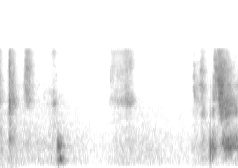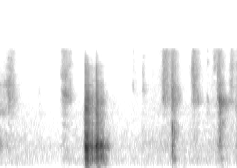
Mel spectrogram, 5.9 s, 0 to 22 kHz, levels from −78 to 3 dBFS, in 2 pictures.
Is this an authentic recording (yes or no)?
no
